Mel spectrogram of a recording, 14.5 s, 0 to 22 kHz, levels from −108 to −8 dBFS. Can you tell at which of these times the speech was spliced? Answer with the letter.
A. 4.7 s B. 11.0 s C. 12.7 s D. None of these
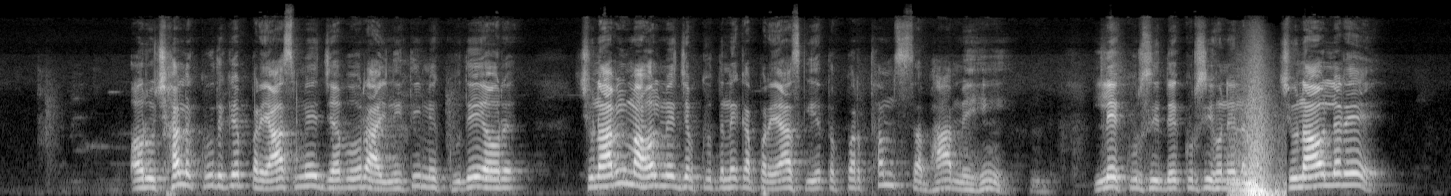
C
